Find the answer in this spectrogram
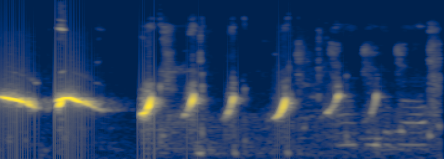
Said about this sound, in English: Can any of y'all whistle? Yeah. Uh-uh. Nope. I tried right now.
